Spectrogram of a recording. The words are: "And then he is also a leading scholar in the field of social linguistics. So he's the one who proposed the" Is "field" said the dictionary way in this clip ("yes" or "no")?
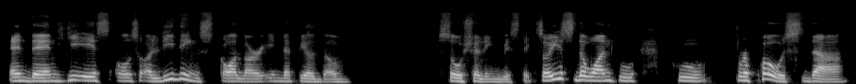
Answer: yes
